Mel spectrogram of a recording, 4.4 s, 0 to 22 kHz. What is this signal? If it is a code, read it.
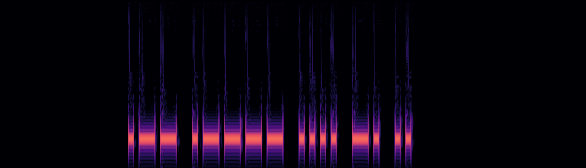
Morse code, heard as a keyed tone, about 30 wpm, 700 Hz. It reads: W1HNI
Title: USA Call Signs - 5 Characters - Repeated 2x - 30wpm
